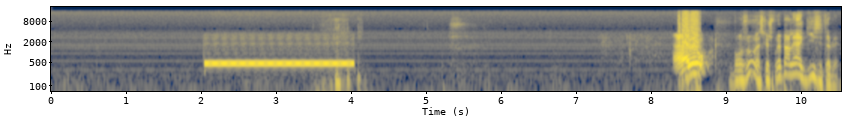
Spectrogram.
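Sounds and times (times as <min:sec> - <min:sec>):
telephone line ringing tone as a call is placed: 0:02.0 - 0:04.1
speech: 0:09.1 - 0:10.5.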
